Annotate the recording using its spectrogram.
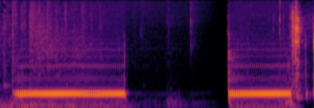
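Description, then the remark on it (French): Telephone line tones as a call is placed to Jean-Michel of the club: a steady electronic beep sounds for about a second and a half, stops, then returns after a pause, clear with no one speaking. “D'ailleurs, euh, on a essayé de joindre avec ah, les équipes RMC J'ai essayé d'appeler ah, euh, Jean-Michel.”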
